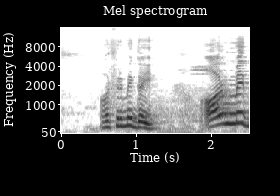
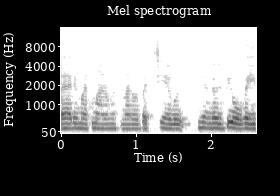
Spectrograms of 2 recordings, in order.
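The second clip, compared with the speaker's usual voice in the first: soft plea; 5 semitones lower, 17 dB quieter than usual. Retold or imitated. Teacher's plea to stop hitting.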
